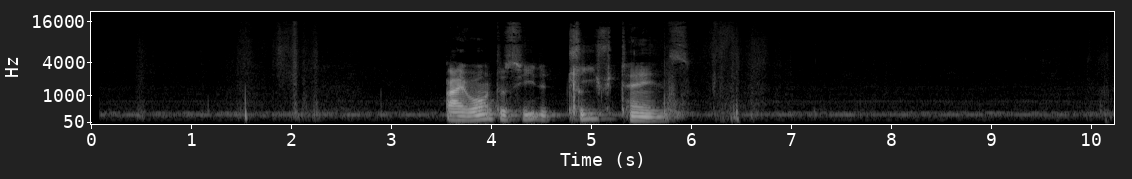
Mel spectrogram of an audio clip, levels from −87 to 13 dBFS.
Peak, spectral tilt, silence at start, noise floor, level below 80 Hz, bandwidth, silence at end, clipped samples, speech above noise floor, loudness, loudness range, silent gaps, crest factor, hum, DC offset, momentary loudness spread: -10 dBFS; -5.5 dB/octave; 2 s; -64 dBFS; -84 dBFS; 16 kHz; 3.75 s; under 0.1%; 32 dB; -32 LUFS; 7 LU; none; 28 dB; none; under 0.1%; 27 LU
